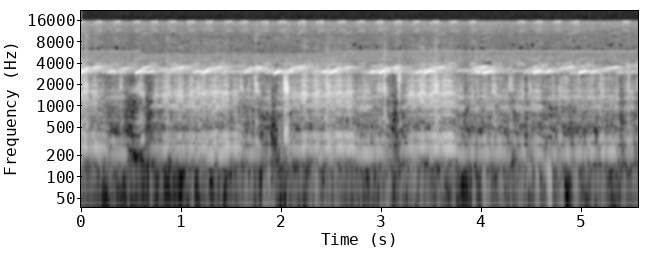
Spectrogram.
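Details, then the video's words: Overlapping frog croaks form a thick, buzzing wall of sound. Deep droning notes run under quick rattles and brief high peeps, with a sharp click near the middle. "Frogs gone wild"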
